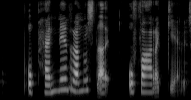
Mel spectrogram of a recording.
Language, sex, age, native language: Icelandic, female, 11, Polish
